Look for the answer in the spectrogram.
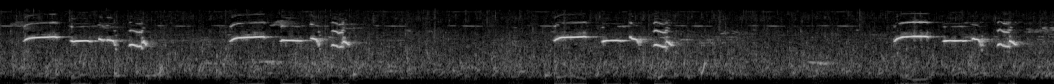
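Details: Oriental magpie-robin singing as a lure to spur other magpie-robins to sing; a clear whistled phrase of several sliding notes with a few short chips, repeated roughly every three seconds, over soft continuous hiss.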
